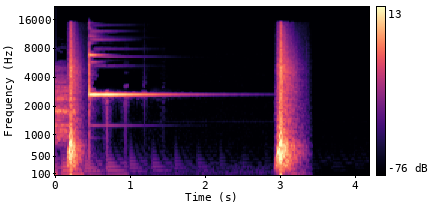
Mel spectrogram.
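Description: Sound effects of an animated subscribe button: a short noisy burst, then a bright bell ding that rings out and fades over about a second and a half. A second short noisy burst comes about three seconds in.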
